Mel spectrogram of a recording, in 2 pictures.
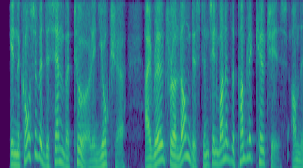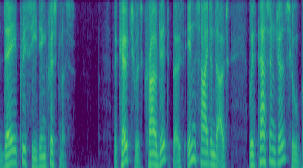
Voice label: male speech 8khz 3bit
